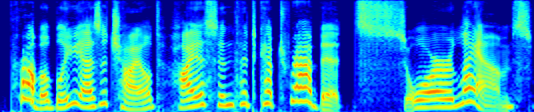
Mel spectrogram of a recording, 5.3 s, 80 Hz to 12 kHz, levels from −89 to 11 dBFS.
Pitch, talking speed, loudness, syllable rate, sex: 260 Hz, 110 wpm, -19 LUFS, 2.8 syllables/s, female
